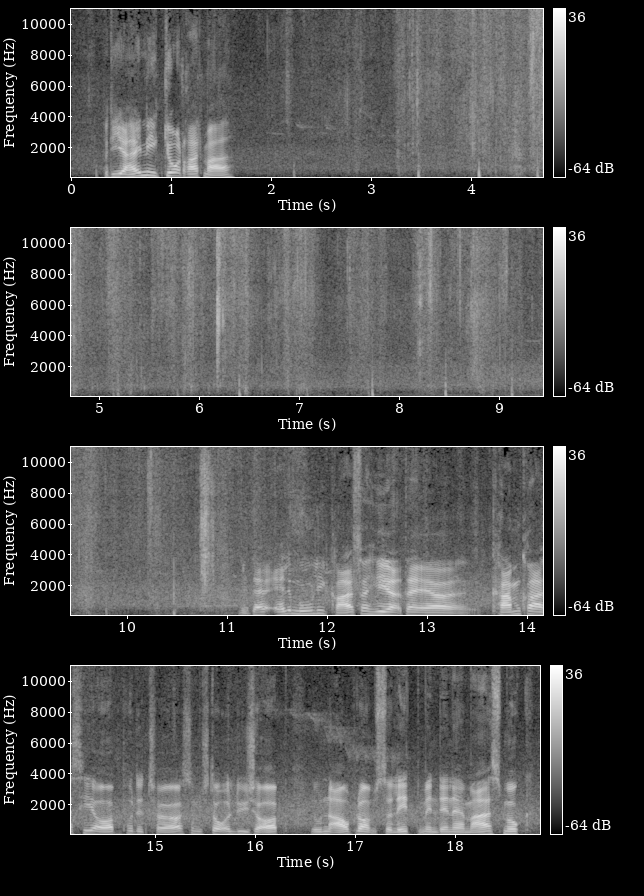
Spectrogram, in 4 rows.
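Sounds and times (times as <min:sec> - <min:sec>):
speech: 0:00.3 - 0:01.7, 0:11.2 - 0:18.8
footsteps walking outdoors across grassy ground toward a beech tree: 0:02.0 - 0:13.5.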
